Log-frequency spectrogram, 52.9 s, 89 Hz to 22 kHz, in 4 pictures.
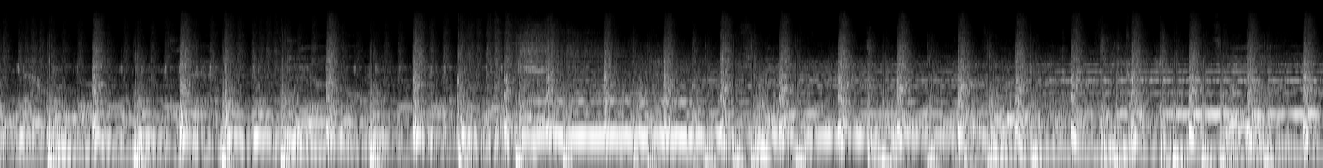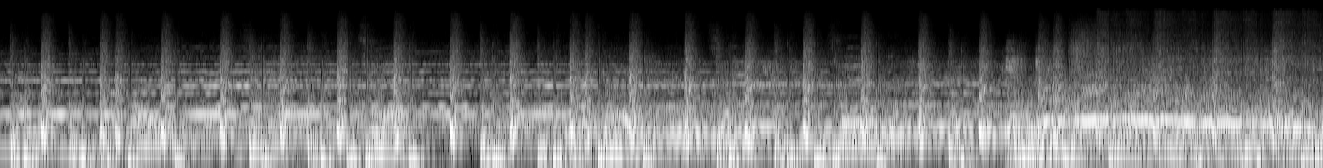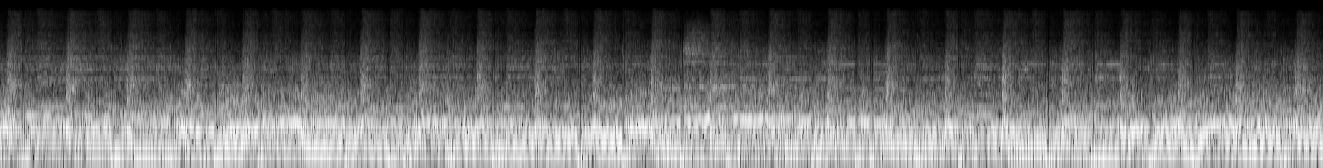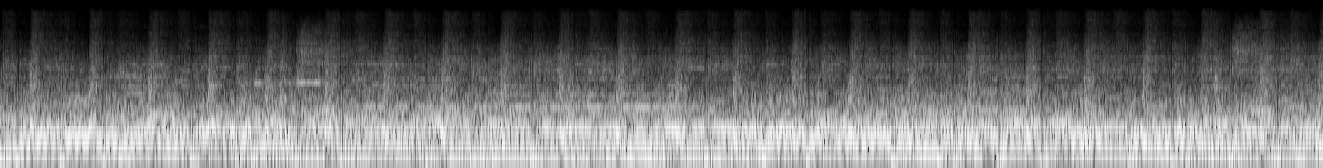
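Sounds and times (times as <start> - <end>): rock band playing: 0.0 - 52.9
drum hits: 18.0 - 52.9.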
